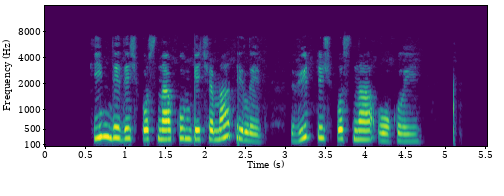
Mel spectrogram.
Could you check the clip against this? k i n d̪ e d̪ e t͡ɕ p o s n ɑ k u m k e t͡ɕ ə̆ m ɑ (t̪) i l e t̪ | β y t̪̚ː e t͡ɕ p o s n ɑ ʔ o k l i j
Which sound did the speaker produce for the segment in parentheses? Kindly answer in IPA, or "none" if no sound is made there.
t̪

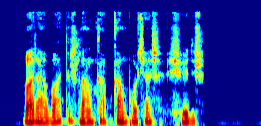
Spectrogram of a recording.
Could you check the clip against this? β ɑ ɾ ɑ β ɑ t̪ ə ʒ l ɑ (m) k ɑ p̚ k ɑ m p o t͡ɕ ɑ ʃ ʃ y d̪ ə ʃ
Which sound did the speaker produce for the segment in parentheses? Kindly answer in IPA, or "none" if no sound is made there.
n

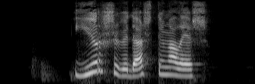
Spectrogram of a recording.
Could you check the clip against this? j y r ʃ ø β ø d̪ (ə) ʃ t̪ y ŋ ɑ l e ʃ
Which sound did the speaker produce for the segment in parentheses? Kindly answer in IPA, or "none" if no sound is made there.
ɑ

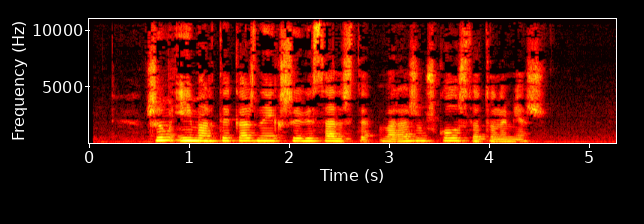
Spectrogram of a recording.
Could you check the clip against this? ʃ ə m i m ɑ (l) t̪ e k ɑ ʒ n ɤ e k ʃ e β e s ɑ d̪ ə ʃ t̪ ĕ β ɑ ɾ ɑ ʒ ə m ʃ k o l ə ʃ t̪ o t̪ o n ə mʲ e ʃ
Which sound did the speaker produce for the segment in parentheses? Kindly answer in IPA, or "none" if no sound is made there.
r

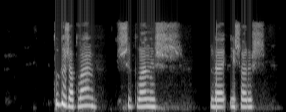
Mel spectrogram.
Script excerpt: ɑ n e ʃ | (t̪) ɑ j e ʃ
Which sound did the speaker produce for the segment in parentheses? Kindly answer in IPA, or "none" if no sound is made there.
d̪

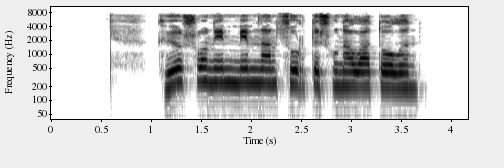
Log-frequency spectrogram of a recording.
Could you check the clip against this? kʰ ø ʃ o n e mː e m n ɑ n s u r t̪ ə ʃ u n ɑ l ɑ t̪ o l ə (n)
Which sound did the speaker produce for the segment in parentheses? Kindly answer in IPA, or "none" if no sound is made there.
n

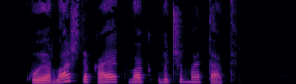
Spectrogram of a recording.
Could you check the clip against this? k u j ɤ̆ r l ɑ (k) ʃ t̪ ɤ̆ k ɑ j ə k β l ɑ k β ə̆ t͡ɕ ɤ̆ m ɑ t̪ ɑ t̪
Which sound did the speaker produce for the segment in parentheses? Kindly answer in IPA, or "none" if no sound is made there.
none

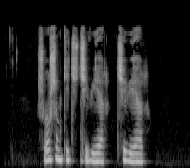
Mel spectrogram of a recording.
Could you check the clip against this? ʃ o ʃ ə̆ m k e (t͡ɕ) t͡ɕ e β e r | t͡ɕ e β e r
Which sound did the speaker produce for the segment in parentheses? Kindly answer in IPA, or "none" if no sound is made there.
t͡ɕ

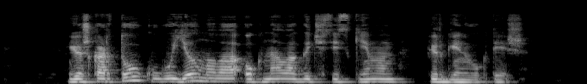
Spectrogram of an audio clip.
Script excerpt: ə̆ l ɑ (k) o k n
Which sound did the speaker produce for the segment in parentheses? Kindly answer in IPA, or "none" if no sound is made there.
ʔ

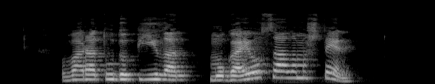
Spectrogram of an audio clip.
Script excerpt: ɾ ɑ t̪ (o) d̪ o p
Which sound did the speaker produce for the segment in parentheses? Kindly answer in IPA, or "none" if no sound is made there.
u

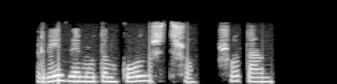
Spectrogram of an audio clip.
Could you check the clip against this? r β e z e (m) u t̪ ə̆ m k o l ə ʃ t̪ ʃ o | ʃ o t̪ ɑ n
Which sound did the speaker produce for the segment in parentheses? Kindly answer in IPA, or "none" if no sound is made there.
m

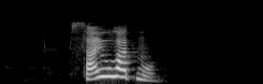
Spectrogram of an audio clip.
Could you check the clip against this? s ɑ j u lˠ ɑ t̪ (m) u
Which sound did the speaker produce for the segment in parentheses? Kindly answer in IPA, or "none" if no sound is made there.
m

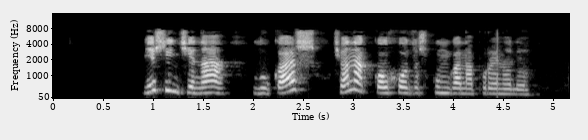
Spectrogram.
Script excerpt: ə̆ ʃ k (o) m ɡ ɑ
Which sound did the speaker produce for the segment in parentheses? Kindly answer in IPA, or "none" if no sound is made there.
u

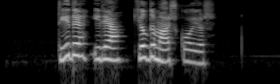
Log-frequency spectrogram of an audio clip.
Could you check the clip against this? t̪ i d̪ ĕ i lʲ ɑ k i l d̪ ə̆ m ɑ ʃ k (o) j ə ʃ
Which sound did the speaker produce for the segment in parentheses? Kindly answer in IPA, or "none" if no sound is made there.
o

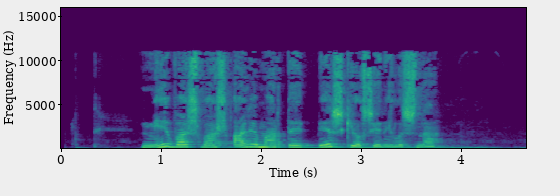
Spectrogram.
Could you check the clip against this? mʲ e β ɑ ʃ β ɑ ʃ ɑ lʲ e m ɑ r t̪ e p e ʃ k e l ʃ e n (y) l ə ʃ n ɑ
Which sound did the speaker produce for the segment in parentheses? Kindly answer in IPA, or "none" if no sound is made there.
i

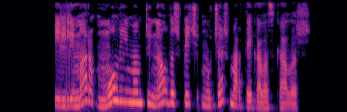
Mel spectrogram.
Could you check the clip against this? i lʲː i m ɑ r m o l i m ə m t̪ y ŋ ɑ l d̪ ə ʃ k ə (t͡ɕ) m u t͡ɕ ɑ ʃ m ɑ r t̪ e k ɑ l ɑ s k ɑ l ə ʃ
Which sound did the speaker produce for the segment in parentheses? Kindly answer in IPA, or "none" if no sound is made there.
t͡ɕ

